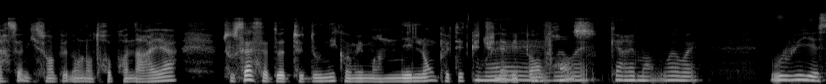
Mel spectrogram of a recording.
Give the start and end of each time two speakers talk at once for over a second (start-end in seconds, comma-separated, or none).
4.8-6.0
